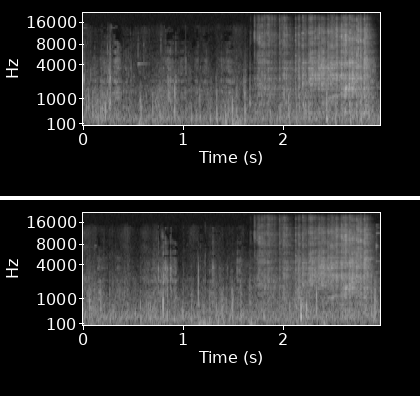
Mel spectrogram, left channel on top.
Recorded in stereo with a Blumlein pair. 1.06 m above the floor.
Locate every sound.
1.7 s tearing paper: straight ahead, 1.8 m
